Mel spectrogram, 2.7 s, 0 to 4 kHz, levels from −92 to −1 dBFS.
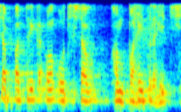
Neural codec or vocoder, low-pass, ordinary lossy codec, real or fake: vocoder, 22.05 kHz, 80 mel bands, WaveNeXt; 3.6 kHz; none; fake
